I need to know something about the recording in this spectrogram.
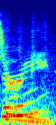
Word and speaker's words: Cerny: You know, the head of Mark Kearney came out today, and he said that Madam, 30 I believe FPS is janky. I believe it's pronounced Cerny.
